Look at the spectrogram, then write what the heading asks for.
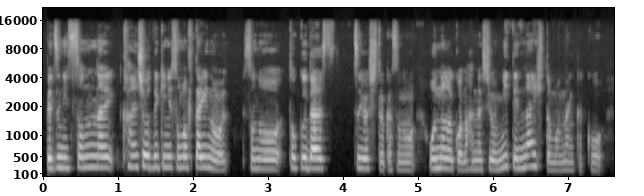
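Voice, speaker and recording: A woman's voice: on the high side, steady tone, measured pace, mellow. A woman podcast host in a casual book chat, thinking aloud in trailing, loosely linked phrases. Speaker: podcast host reviewing a novel.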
